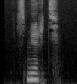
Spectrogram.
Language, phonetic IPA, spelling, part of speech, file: Russian, [smʲertʲ], смерть, noun / adverb, Ru-смерть.ogg
- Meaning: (noun) 1. death 2. Death 3. an ugly woman, a hag 4. rags; ugly, shabby things (usually of clothing); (adverb) dying to, dying for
